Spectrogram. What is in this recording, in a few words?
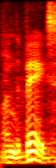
LoFi Words, LoFi Vocals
